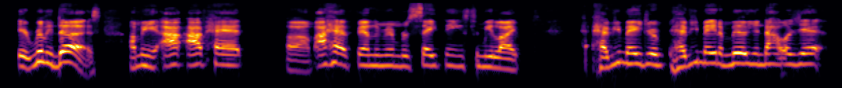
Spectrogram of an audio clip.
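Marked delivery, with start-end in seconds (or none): 5.9-8.2 mock sarcastic tone, higher. Retelling a family member's question at a reunion: imitating a sarcastic question.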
